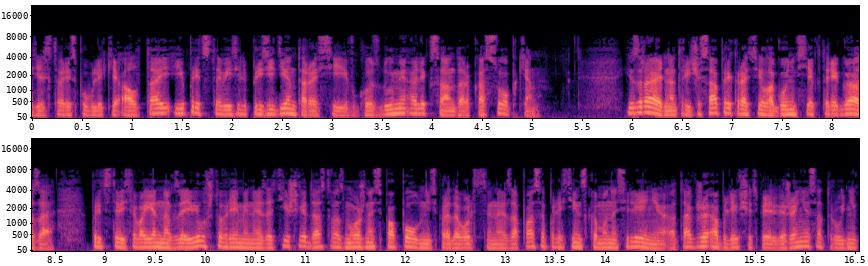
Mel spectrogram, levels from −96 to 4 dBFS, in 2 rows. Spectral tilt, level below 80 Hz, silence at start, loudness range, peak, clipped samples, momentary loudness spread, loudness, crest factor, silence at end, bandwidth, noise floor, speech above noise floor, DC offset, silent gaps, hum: -6.5 dB/octave; -52 dBFS; 0 s; 3 LU; -6 dBFS; under 0.1%; 7 LU; -25 LUFS; 18 dB; 0 s; 8.8 kHz; -54 dBFS; 30 dB; under 0.1%; none; none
